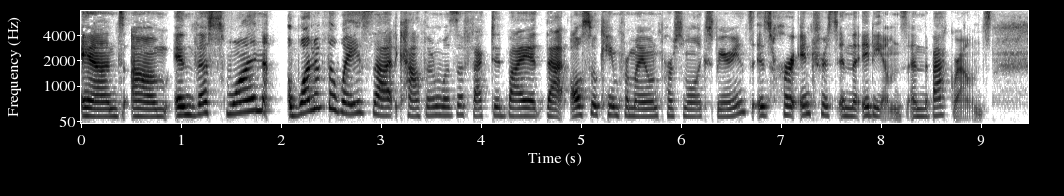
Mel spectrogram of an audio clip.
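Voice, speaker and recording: A woman with a plain, everyday voice speaks at a fairly quick pace, hardly pausing, with a fairly high pitch and ordinary pitch variation. The background is quiet. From US, raised in Mandarin-speaking home. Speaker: novelist. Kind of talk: author interview.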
